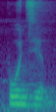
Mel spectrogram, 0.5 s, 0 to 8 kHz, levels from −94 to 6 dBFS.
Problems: none marked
